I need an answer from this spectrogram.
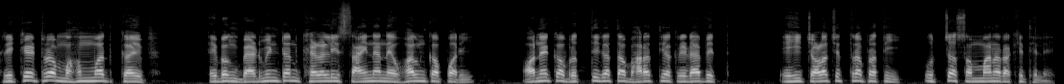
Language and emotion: Odia, neutral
